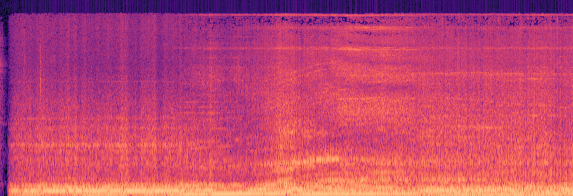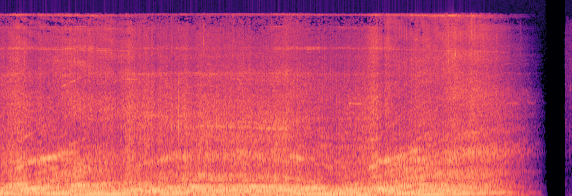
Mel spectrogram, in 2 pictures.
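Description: The exterior drive sound of an Audi e-tron GT electric sports car: a deep, steady synthetic hum with layered low tones that swell and rise in pitch as it accelerates, sweeping up and easing back several times before fading out.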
